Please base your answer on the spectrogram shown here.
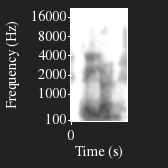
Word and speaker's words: Taylor: Es el teorema de Taylor, se escribe así, Taylor, pero se pronuncia Tay como con una E, Taylor.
